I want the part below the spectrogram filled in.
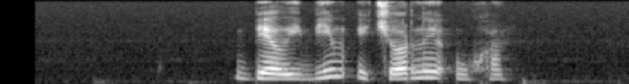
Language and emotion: Russian, neutral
